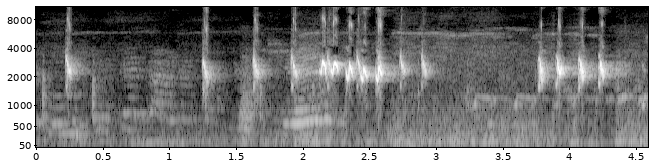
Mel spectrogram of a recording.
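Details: Yellow-vented bulbul used as a lure to prompt other bulbuls to sing: scattered single chirps building into a quick run of bubbly notes, then a short repeated burst.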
